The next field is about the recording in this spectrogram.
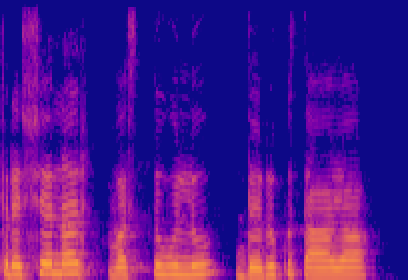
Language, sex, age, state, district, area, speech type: Telugu, female, 45-60, Telangana, Hyderabad, rural, read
